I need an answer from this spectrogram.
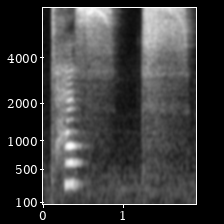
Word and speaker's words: tests: There needs to be a hard T sound at the beginning. TS. TS. TS. Now let's add on the beginning of the word. Tes-ts. Tests. Tests.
